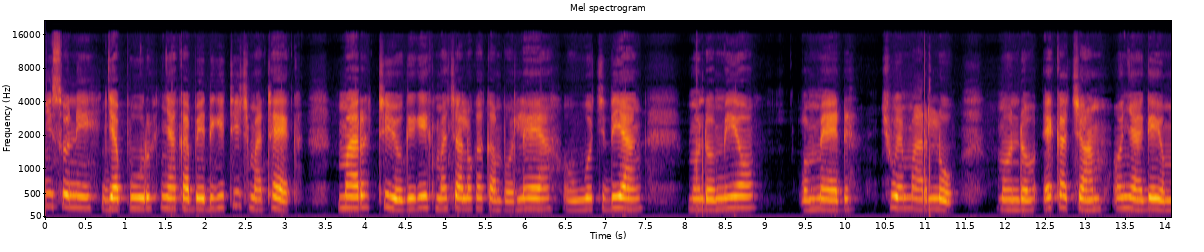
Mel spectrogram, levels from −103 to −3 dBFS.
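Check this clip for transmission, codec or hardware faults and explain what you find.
There's a hardware-type fault here, a loud pop that turns up twice. At 8.14 to 8.23 s, and again at 10.99 to 11.07 s between "omed chwe mar" and "lowo mondo eka", you get a quick double pop sitting roughly 10 dB above the speech, which keeps running underneath. It's likely a voltage step or spike from a connector, switch or static discharge hitting the line, with the following circuitry shaping it into that sharp doubled thump.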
